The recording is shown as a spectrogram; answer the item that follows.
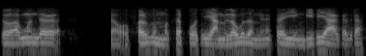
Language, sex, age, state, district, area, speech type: Manipuri, male, 30-45, Manipur, Thoubal, rural, conversation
